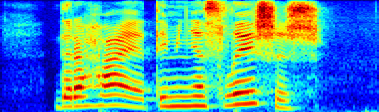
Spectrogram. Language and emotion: Russian, neutral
